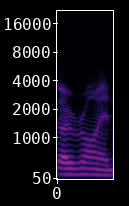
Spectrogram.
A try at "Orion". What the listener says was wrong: You sounded like you're saying like O apostrophe Ryan.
